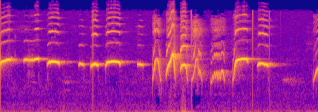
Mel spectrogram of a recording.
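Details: Pet cockatiel singing in the house: an even sequence of clear whistles, then a quick cluster of chattering, rising-and-falling notes, then a few more bright whistles.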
